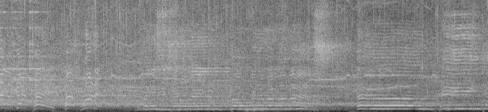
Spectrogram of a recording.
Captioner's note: crowd cheering; bell ringing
